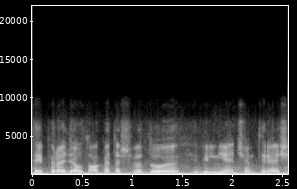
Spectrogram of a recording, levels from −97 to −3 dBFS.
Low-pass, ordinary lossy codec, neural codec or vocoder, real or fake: 7.2 kHz; Opus, 16 kbps; none; real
